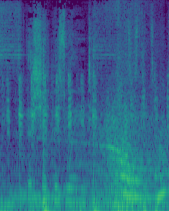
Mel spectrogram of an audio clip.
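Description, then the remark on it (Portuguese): A sports car engine revs loudly in short bursts while tires squeal with rising, sliding pitches, the vehicle sounding aggressive throughout. “Gostam de se exibir com carros caros, como BMWs ou Porsches”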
